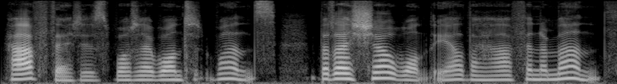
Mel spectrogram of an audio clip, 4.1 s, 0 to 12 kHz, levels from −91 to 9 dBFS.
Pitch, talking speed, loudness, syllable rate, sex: 185 Hz, 260 wpm, -21 LUFS, 5.2 syllables/s, female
